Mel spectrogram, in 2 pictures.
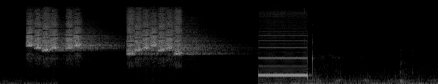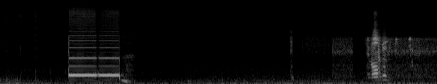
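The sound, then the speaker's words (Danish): A telephone ringback tone sounds through a phone line during a call to Morten Spiegelhauer, repeating in long, loud buzzing bursts with short gaps, then stops as someone picks up with a brief click and faint voice. “Nu ringer du til Morten Spiegelhauer.”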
